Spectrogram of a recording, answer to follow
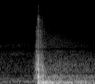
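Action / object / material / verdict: strike / car door closing / steel / solid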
